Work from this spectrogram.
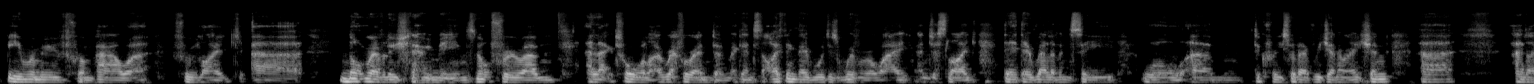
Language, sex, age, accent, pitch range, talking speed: English, male, 20-39, British, 105-125 Hz, 155 wpm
